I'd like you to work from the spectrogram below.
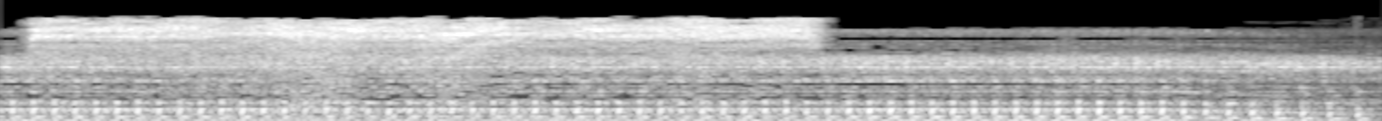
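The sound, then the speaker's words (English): Loud, steady hiss of spray paint being applied to a car part, likely a bolt, by a worker in a respirator, running continuously for about four seconds before cutting off abruptly. “Give it another shot of paint over here”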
